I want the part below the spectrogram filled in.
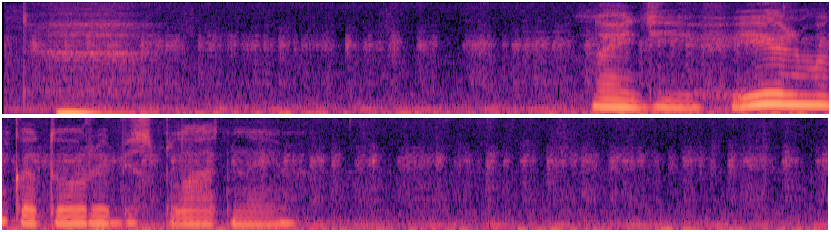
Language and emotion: Russian, sad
